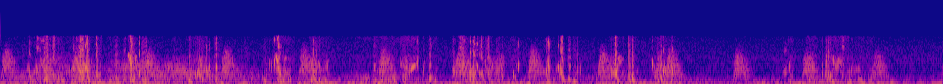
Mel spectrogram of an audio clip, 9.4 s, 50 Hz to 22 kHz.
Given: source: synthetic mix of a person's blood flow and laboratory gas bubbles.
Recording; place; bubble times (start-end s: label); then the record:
Doppler ultrasound of blood flow; subclavian vein
0.26-1.01 s: bubbles
1.05-1.60 s: bubbles
1.70-1.81 s: bubbles
1.84-2.24 s: bubbles
2.61-2.94 s: bubbles
3.08-3.30 s: bubbles
3.54-4.39 s: bubbles
4.51-5.06 s: bubbles
5.09-5.22 s: bubbles
5.43-5.84 s: bubbles
6.08-6.23 s: bubbles
6.28-6.38 s: bubbles
6.42-6.80 s: bubbles
7.82-7.95 s: bubbles
8.05-8.74 s: bubbles
From the record:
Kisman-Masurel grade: 332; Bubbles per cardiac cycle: rolling drumbeat, 9 or more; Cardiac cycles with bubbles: 50 to 99%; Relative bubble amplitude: moderate (0.250 to 0.450); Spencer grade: 3 (all of the cardiac periods contain showers or single bubble signals, but not dominating or overriding the cardiac motion signals); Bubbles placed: anywhere in the cardiac cycle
